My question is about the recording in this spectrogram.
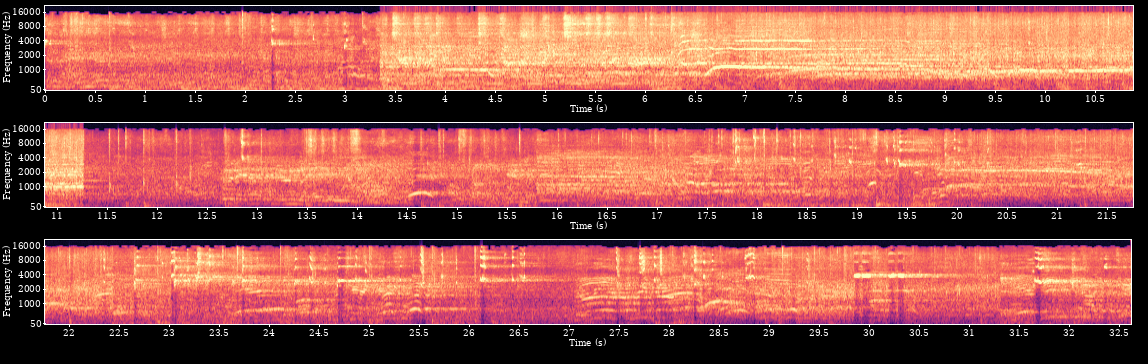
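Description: Basketball being dribbled on a hardwood gym floor, with short sneaker squeaks and background voices. A louder, busier stretch of sound runs from about three to eleven seconds in.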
